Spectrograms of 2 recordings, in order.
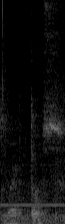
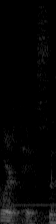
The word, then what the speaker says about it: muertos: I think it may be Dia de los Muertos. I might be saying it wrong, but according to my white friend John, it might be Dia de los Muertos. Muertos, not muertes. I've been saying tes, huh?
